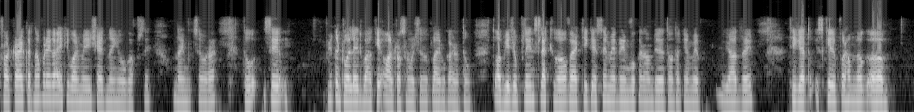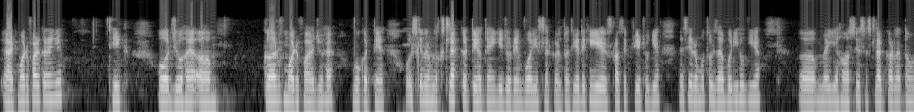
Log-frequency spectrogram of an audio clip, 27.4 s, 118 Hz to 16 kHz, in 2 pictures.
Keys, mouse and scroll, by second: 2.2 Tab, 2.5-3.0 scroll down 3, 4.7 ctrl+a, 8.7 click, 8.9-12.0 drag, 13.9-17.1 drag, 20.0 click, 24.0 b.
